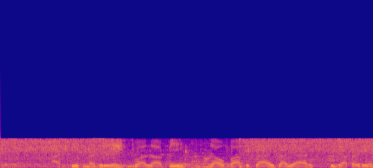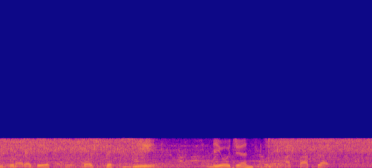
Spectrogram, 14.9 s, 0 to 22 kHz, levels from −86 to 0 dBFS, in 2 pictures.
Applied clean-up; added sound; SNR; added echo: none; Sink (filling or washing) / Water tap, faucet; 4 dB; none.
